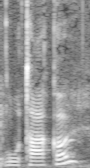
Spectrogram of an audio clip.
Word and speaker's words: Ōtākou: for some of our names, but today we say Ōtākou, and And that's with the 2 macrons.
